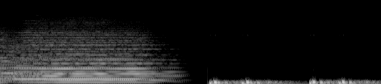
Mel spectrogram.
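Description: Heartbeat sound effect with two low, thudding double beats in a steady lub-dub rhythm. A sustained harmonic tone comes first, then cuts off just before the beats.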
